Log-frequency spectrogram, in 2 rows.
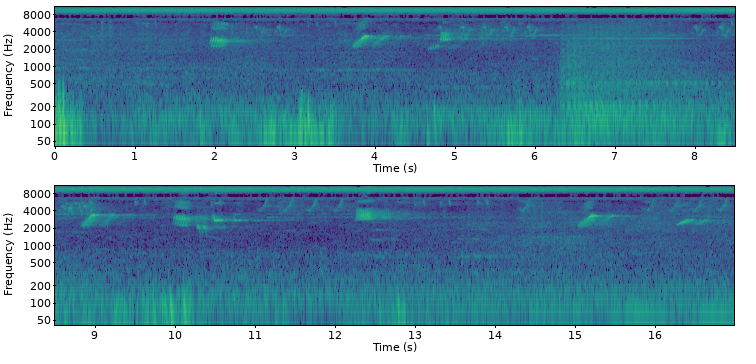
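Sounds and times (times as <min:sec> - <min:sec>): low rumbling: 0:05.7 - 0:10.4.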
